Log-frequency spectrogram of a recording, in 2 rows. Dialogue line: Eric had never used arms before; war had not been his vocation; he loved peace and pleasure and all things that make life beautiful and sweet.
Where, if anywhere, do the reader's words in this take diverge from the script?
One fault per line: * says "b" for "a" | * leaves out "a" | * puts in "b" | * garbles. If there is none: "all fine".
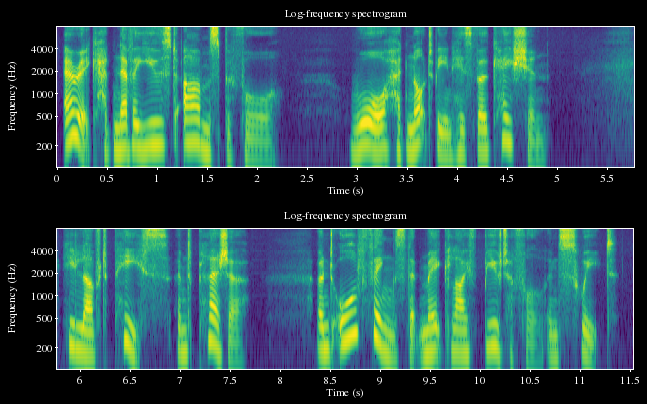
all fine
